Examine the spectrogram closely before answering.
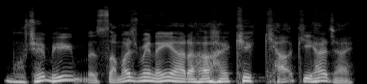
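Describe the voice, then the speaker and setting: Concerned adult son and mediator, family cartoon, male actor; mellow, unhurried, earnest. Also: medium pitch, animated. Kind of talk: Hindi animated family drama acting.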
